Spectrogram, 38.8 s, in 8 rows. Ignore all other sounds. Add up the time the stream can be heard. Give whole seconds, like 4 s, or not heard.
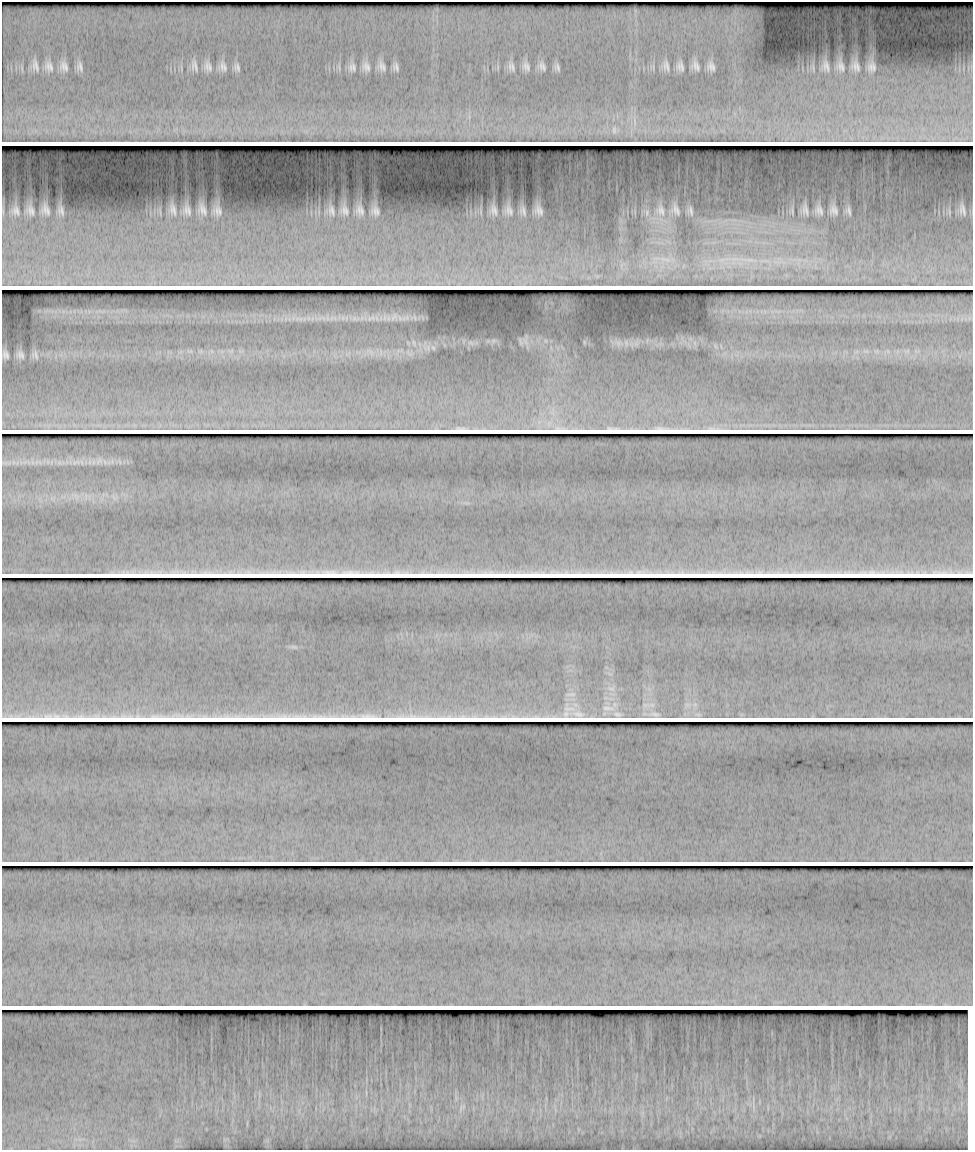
39 s.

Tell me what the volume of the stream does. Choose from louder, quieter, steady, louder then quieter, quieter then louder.
steady.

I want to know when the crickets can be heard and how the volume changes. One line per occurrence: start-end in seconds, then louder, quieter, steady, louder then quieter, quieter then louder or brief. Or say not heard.
0.0-22.5 quieter.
